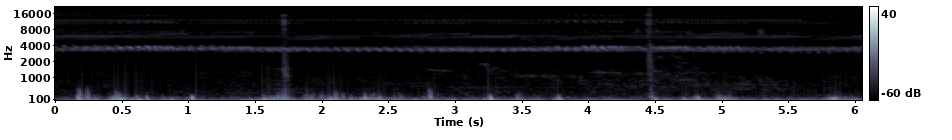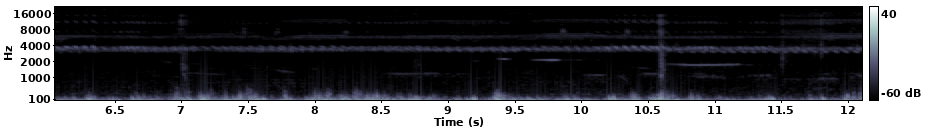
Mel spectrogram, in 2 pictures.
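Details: Crickets chirping in the bush during farm work building a road: a steady, high, pulsing trill runs throughout, with a fainter higher trill above it, over heavy low rumbling and occasional sharp clicks.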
